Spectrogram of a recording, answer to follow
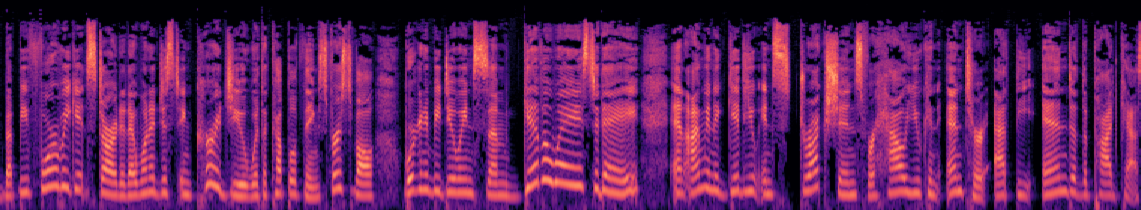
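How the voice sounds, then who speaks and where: A woman's voice: medium pitch, no room sound, clean studio sound. Upbeat middle-aged woman hosting a podcast. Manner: upbeat, encouraging, chatty. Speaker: podcast host.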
